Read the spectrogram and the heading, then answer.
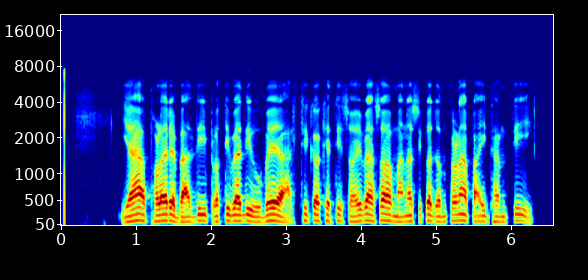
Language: Odia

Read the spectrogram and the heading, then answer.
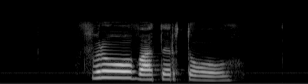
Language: Afrikaans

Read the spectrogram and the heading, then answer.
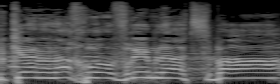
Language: Hebrew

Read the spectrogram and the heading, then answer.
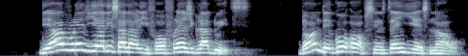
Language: Nigerian Pidgin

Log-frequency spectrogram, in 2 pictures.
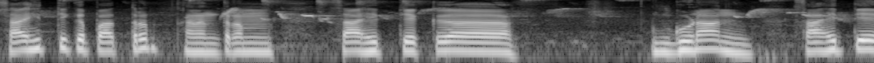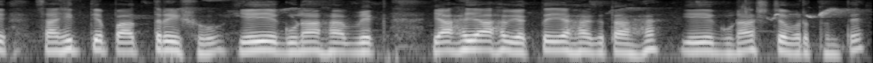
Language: Sanskrit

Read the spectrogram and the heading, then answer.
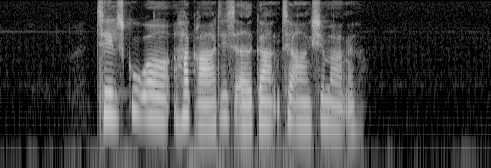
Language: Danish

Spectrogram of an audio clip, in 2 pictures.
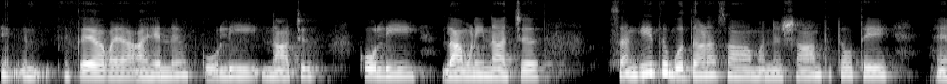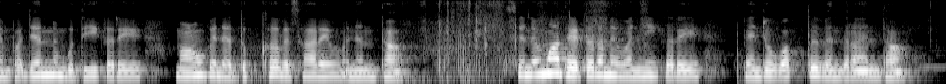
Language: Sindhi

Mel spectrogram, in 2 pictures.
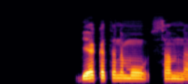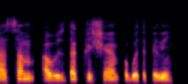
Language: Pashto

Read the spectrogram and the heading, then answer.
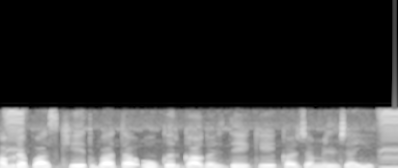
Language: Bhojpuri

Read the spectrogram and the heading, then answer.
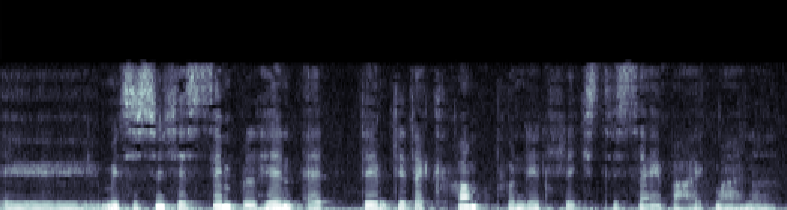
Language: Danish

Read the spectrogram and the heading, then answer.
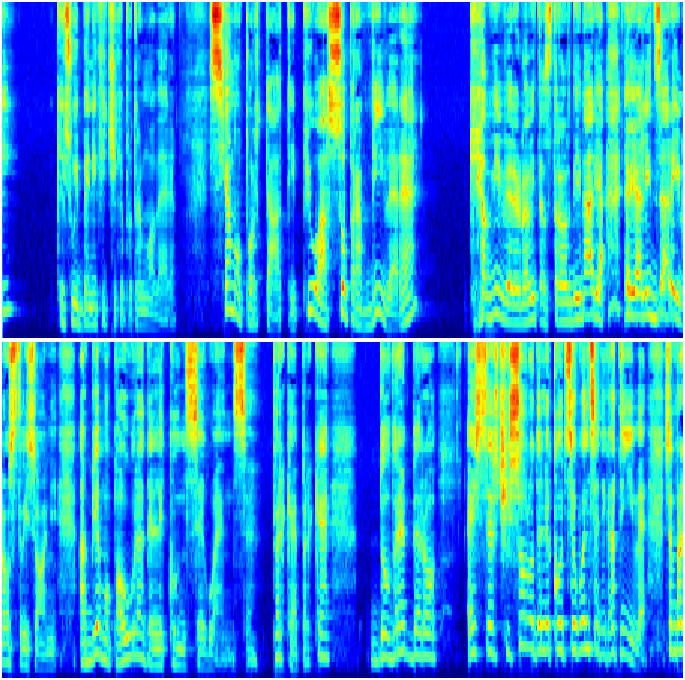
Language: Italian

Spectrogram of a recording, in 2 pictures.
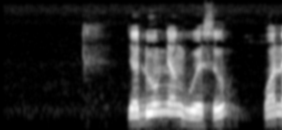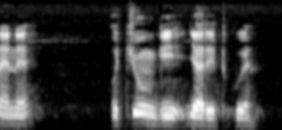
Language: Luo (Kenya and Tanzania)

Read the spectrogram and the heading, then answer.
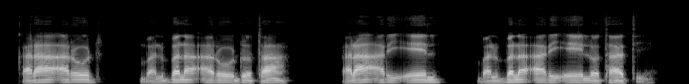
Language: Oromo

